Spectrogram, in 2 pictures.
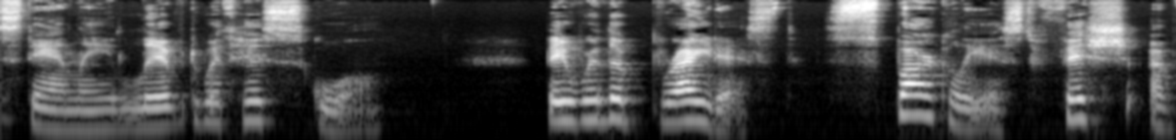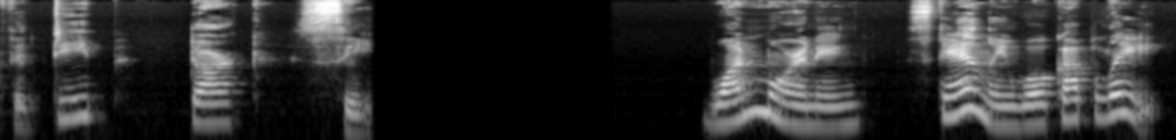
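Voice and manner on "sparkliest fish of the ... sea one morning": ordinary delivery, nothing marked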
